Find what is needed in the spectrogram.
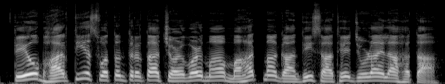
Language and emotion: Gujarati, neutral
